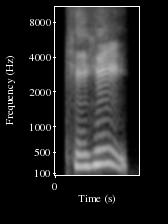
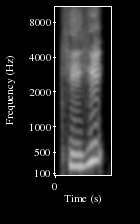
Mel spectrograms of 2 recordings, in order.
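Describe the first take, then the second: First: खी ही with drawn-out ee vowels; long ee. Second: KHI-HI with short, quick vowels. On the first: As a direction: hold the ee in खी ही, especially the last. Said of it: "बड़ी ई की मात्रा लगाएंगे". (बड़ी ई की मात्रा, दीर्घ उच्चारण) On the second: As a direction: say खी ही briefly, both vowels cut short. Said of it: "छोटी ई की मात्रा लगाएंगे". (छोटी इ की मात्रा, ह्रस्व उच्चारण) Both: Shown as a demonstration.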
